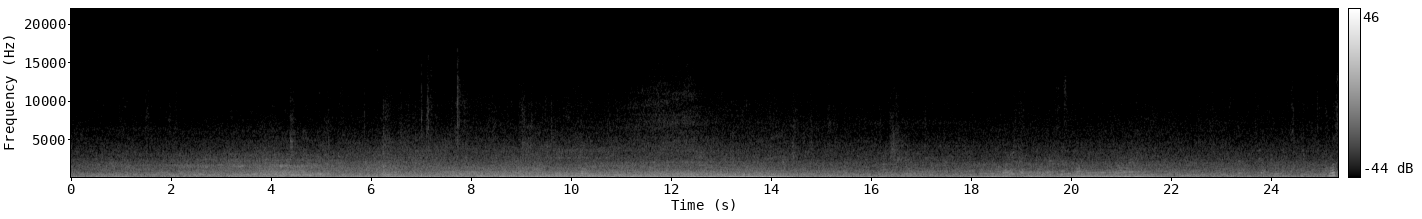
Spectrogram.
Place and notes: Pl. des Vosges, Paris, France - AMB PARIS EVENING PLACE DES VOSGES MS SCHOEPS MATRICED
This is a recording of the famous 'Place des Vosges' located in the 3th district in Paris. I used Schoeps MS microphones (CMC5 - MK4 - MK8) and a Sound Devices Mixpre6.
